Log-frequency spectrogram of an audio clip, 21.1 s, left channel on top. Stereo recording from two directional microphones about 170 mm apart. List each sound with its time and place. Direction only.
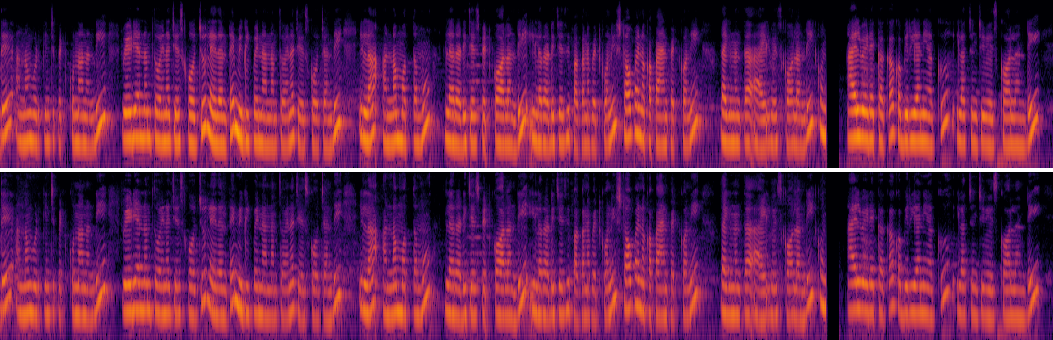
0.0 s a woman's voice: 10° left (ahead or behind)
3.2 s a woman's voice: 25° left (ahead or behind); by 16.6 s 5° left (ahead or behind)
16.9 s a woman's voice: 30° left (ahead or behind)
